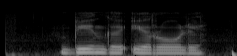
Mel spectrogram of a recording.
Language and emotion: Russian, sad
